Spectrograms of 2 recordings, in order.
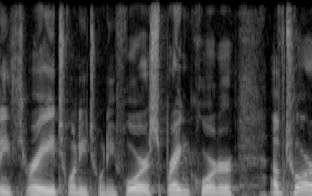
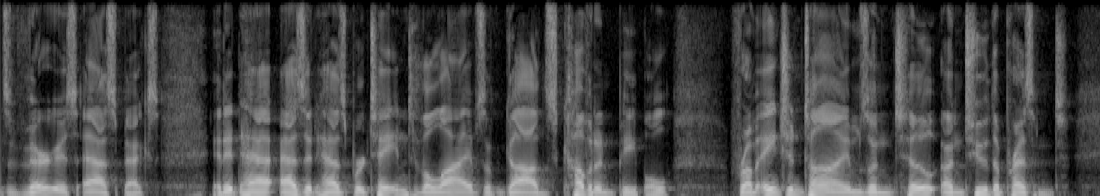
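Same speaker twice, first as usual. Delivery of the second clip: TV news commentator style delivery. Host records a blurb while having a cold: like a TV news commentator. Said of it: "you were like the news commentator".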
